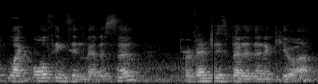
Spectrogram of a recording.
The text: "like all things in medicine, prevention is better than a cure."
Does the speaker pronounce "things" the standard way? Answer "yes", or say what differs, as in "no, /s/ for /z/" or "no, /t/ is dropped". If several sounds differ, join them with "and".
yes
